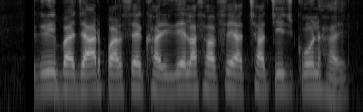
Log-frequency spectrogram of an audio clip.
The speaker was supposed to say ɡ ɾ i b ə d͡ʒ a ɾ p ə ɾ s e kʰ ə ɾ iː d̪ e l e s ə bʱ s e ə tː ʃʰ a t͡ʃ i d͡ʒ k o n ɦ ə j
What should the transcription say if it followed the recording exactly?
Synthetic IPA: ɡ ɾ i b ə d͡ʒ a ɾ p ə ɾ s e kʰ ə ɾ i d̪ e l a s ə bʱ s e ə tː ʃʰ a t͡ʃ i d͡ʒ k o n ɦ ə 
